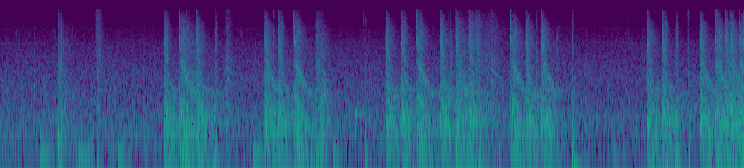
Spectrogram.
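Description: Shotgun fire in the video game RimWorld: repeated sharp gunshot bursts crack out in quick clusters, loud and close, with brief gaps between volleys across the whole stretch.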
